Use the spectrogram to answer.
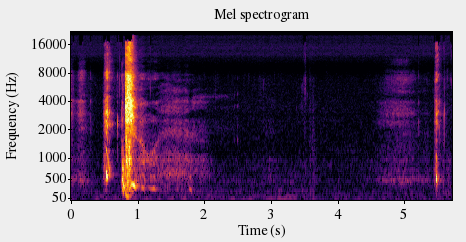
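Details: Congested sneezing during an allergy-related sneezing fit after a deep nasal tickle: a loud, wet sneeze with a sharp intake before it, then a short snort.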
